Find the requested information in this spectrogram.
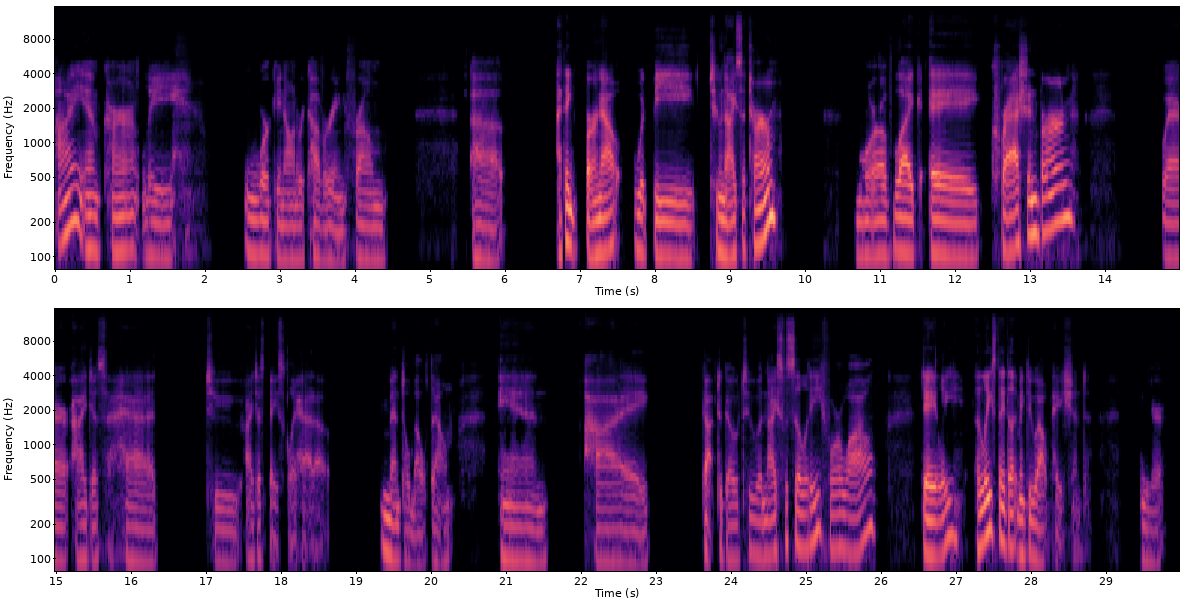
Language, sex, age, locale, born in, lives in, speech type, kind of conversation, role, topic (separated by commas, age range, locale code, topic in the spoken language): English, male, 45-49, en-US, United States, United States, conversation, advice, user, How can I prevent burnout?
